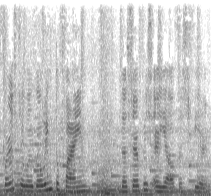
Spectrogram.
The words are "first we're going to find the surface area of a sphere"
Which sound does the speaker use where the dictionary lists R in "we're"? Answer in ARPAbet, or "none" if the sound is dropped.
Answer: R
